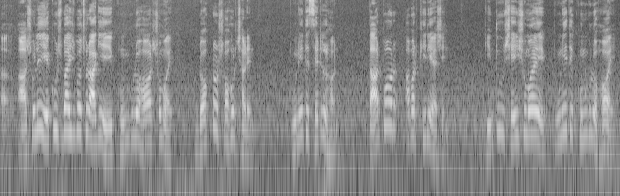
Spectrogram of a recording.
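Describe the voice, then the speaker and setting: A man's voice: sits high, big pitch swings, unhurried, a little hiss or hum. An actor playing a diligent, deferential police inspector, explaining his findings with respectful hesitation in an audio crime drama. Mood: hesitant, earnest. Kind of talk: Bengali audio detective drama acting.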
